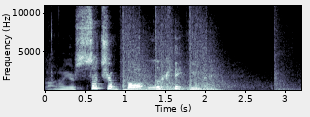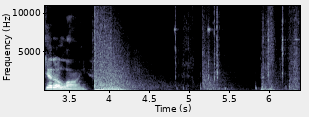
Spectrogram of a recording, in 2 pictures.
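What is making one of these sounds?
A pistol fires single shots.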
